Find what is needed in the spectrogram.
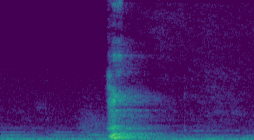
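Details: A single abrupt, voiced hiccup over a low background hum.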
